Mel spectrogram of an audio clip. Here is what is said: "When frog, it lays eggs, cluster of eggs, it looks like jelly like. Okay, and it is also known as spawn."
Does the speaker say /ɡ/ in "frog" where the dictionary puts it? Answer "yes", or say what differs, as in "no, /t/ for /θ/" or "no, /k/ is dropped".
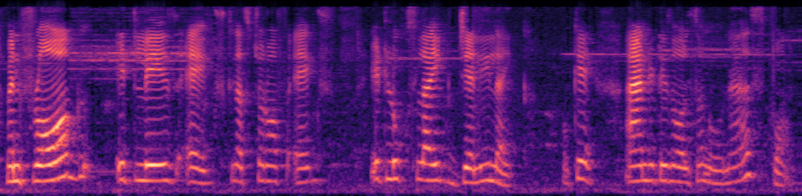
yes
